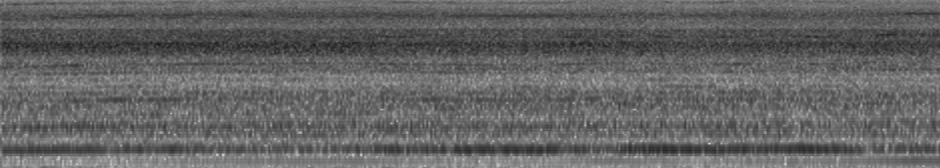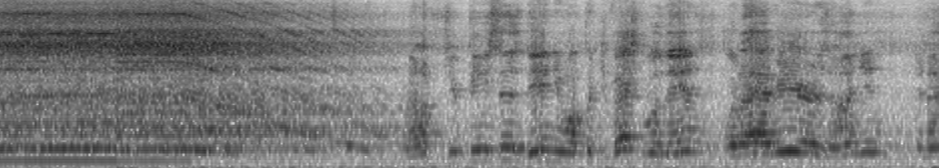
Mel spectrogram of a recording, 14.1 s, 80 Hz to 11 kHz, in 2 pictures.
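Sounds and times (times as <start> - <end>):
electric meat grinder whining: 0.0 - 10.2.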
